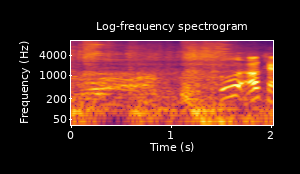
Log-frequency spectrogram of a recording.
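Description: A burst of fire roars out.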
